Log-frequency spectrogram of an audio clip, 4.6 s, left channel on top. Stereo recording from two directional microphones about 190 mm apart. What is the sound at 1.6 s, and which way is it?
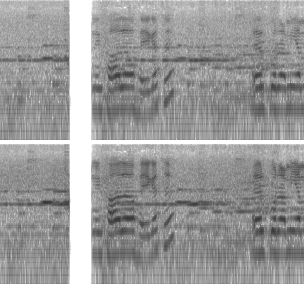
Speech, 15° left (ahead or behind).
